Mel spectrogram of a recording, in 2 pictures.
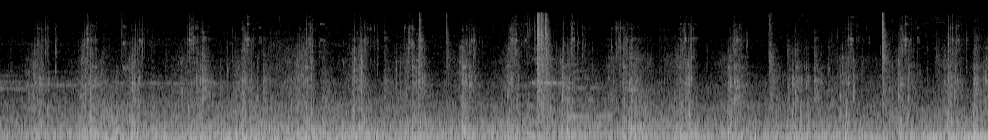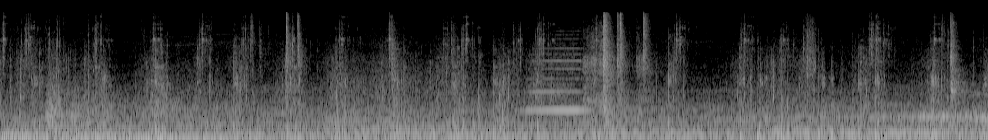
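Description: Heavy boots clank on metal floor with steady footsteps.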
